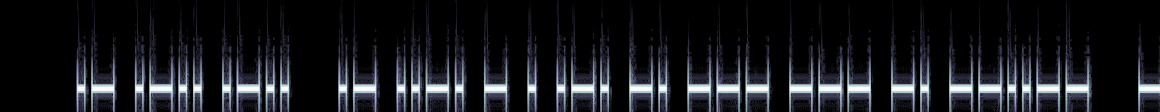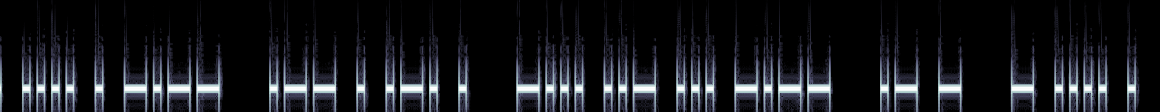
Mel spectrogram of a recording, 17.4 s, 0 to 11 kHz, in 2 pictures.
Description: Morse code, heard as a keyed tone, about 22 wpm, 700 Hz. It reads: ALL AFTERNOON, THEY WERE BUSY AT THE
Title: Sentences from Top 1500 Words 22wpm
